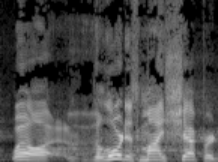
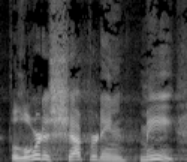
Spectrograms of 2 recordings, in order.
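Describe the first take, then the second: First: "Well, the Lord is my shepherd" said smug and loud; possessive mock tone. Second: "The Lord is shepherding me." with Lord stressed and falling. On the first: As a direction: sound like you own him. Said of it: "like I might have some kind of say". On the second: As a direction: lean on "Lord", let it fall. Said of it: "And instead of it being". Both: Shown as a demonstration.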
